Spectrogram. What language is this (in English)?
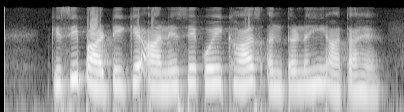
Hindi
